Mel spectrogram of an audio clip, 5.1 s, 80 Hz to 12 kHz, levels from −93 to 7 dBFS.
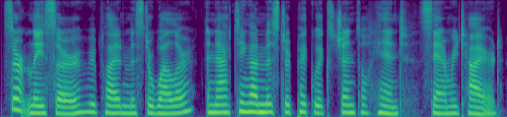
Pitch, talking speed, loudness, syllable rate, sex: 210 Hz, 165 wpm, -18 LUFS, 4.7 syllables/s, female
